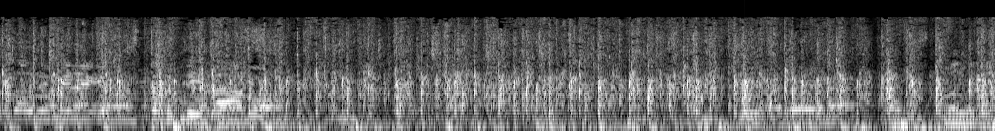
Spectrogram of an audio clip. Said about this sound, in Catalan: Un aplaudiment, bravo.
